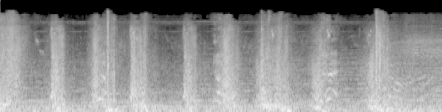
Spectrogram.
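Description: Staged martial-arts fight sound effects: a quick run of punch and kick hits and thuds, about two or three a second, over background music.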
